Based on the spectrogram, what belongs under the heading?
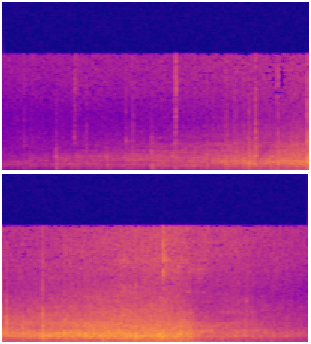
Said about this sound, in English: Two whole cars right there.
